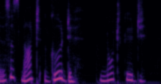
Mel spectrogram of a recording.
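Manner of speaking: Indian-sounding English accent. Commenting that a market move is not going well: Indian accent. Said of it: "why are you Indian today?".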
